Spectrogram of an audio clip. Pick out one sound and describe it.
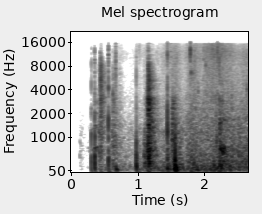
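A door handle clicks.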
